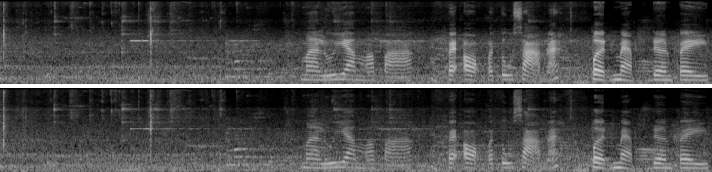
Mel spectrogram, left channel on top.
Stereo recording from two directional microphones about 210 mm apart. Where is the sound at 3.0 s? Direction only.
5° right (ahead or behind).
